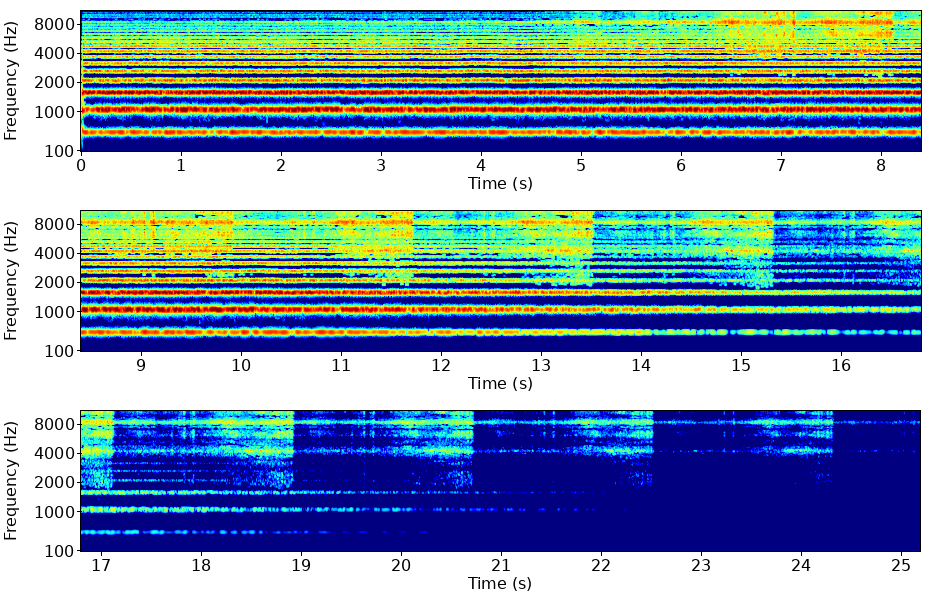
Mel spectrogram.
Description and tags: A very dark and brooding multi-sampled synth pad. Evolving and spacey. Each file is named with the root note you should use in a sampler.
ambient, dark, granular, multi-sample, multisample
